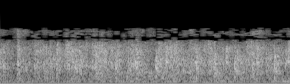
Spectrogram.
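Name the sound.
audience applause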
